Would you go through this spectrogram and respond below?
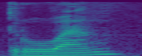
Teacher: solo tiene una sílaba ya que la u y la a van a formar un diptongo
